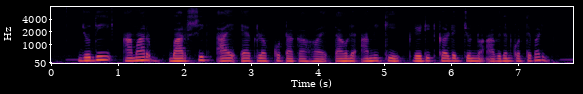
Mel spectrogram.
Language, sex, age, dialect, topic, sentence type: Bengali, male, 18-24, Rajbangshi, banking, question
